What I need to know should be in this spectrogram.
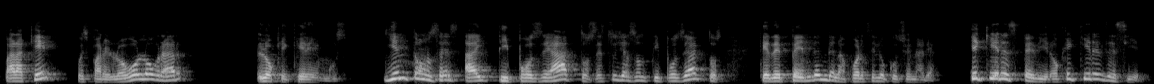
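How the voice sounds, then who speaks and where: A man's voice: fairly high pitch, creaky, mellow. A man lecturing on law, explaining step by step, asking rhetorical questions and repeating key words. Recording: dull lo-fi recording.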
